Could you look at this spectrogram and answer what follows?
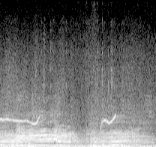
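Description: Cattle moo on a ranch in two long, drawn-out lowing calls, close and clear, each rising at the end, with a quiet outdoor background.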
